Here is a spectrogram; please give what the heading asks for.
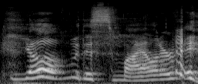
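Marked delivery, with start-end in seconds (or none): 0.1-0.7 forced, higher and louder yum; mock enthusiastic yum; fake delight. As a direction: pretend to love the cheese. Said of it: "you have to act like you love it".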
